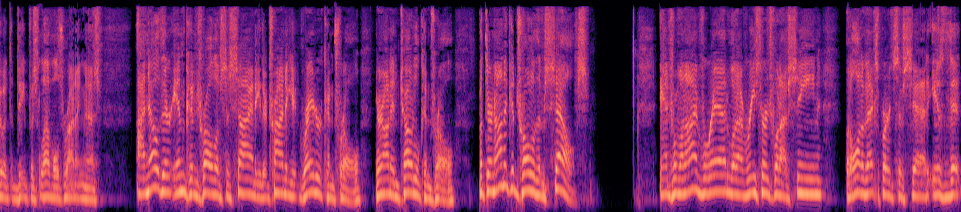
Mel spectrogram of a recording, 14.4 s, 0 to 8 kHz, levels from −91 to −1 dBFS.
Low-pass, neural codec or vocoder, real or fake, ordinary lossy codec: 7.2 kHz; codec, 16 kHz, 16 kbps, FreqCodec, smaller model; fake; AAC, 32 kbps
